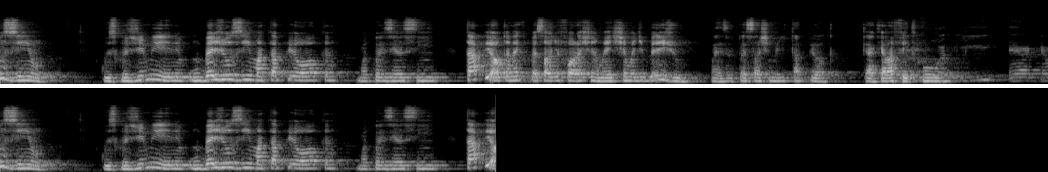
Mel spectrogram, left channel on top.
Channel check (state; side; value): drops out; right; at 5.0 s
